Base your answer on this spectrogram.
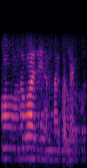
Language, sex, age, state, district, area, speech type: Odia, female, 30-45, Odisha, Balangir, urban, conversation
